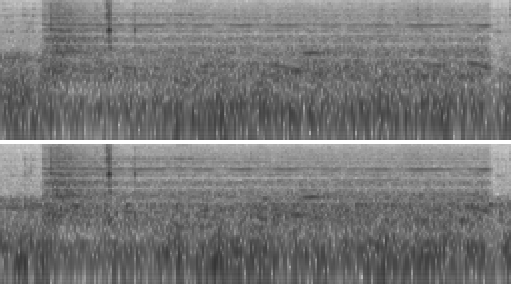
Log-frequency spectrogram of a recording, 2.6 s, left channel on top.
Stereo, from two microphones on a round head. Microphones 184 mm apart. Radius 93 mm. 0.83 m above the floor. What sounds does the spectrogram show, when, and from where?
0.2 s an alarm: 5° left (ahead or behind)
